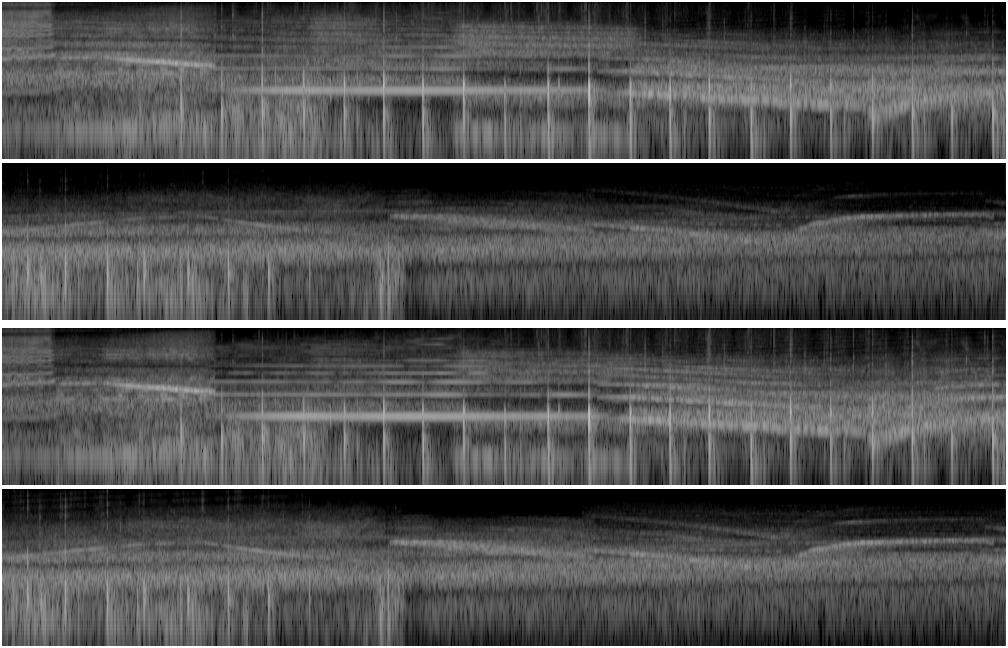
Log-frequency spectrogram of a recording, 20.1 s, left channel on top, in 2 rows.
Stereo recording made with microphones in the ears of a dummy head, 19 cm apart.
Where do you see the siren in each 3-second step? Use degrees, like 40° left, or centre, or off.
centre, 30° right, 40° right, 50° right, 50° right, 60° right, 60° right.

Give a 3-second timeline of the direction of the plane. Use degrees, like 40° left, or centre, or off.
50° left, 40° left, 20° left, 10° right, 30° right, 40° right, 50° right.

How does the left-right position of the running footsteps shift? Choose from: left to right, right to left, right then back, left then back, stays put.
left to right.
